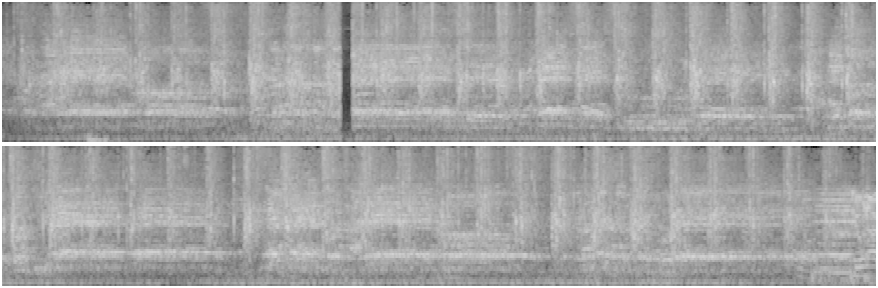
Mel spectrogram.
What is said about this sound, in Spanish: En el Hotel Mogano, ahí en las afueras del estadio, cantan los hinchas del Chapecoense lo que cantaban los hinchas de Nacional cuando sucedió la tragedia. Que lo escuchen en todo el continente.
